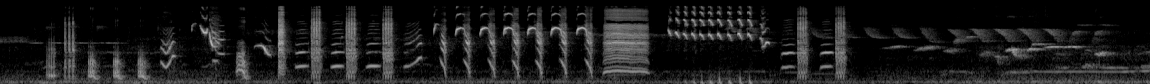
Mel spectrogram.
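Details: A captive female Nias hill myna, ready to breed, calls to the male. Loud clicks and whistles bend up and down, then give way to a harsh noisy burst and a rapid trilled run. The series ends in softer, quieter warbling notes.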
